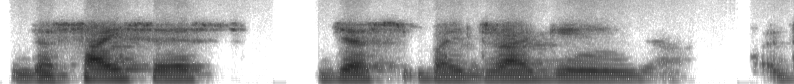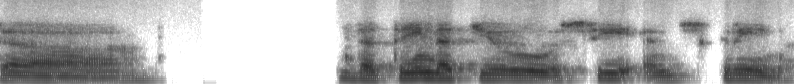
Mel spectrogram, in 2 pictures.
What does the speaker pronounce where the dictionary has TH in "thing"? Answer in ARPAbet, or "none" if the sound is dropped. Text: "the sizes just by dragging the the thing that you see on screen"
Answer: T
